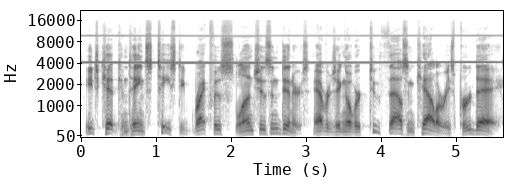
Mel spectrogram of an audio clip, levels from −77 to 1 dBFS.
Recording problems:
thin; very; fading below 500 Hz
high-pitched whine; loud; throughout; 4 kHz, 6 dB below the speech

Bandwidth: 16 kHz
